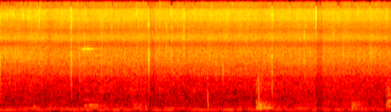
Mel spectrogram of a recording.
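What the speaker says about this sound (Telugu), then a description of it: "కాకరకాయ అనేది బాగా ఉడికిపోయింది, ఆనియన్ కూడా వేగిపోయింది" Bitter gourd and onion frying in a pan, a steady close rain-like sizzle with occasional soft stirring taps and scrapes, no speech.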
